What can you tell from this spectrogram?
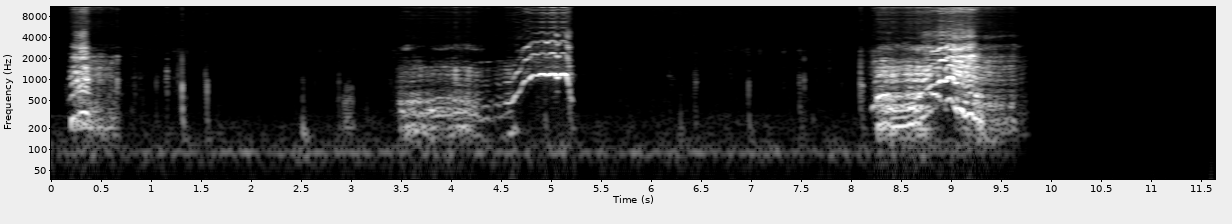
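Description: A horse whinnying: a short call at the start, a call rising in pitch about five seconds in, and a longer wavering call near the end, with light knocks between the calls.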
